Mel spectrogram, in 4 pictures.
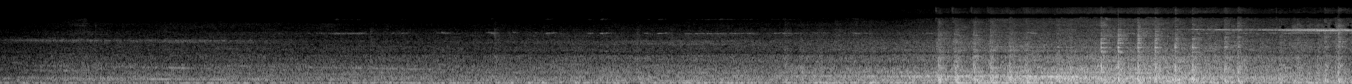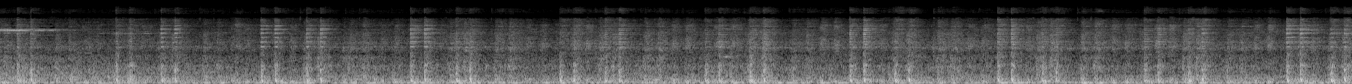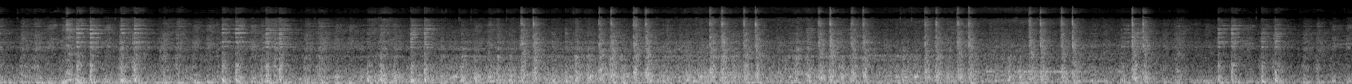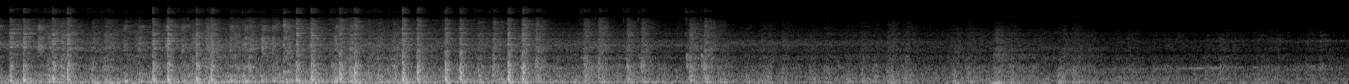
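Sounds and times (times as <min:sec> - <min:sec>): train wheel squeal: 0:00.0 - 0:16.9, 0:36.6 - 0:41.4
freight train passing: 0:00.0 - 0:54.0
passenger train running noise: 0:00.0 - 0:54.0.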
